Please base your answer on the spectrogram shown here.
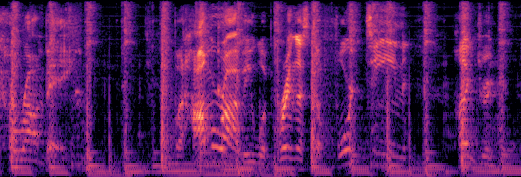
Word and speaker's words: Hammurabi: that is the out that looked like harambe but it's Hammurabi it I swear it looked like harambe Hammurabi would bring us to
